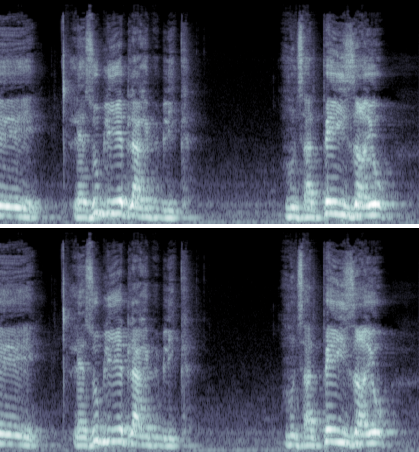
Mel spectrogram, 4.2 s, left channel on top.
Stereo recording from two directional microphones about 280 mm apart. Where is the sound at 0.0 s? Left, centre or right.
Centre.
